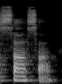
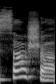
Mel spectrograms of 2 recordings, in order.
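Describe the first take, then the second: First: The second consonant is an 's' sound. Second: The second consonant is a 'sh' sound. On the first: The speaker calls it wrong. "а «Саса»" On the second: The speaker calls it right. "это будет не «Саша»"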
